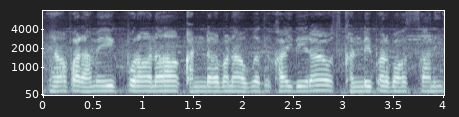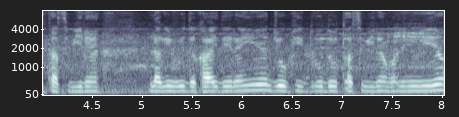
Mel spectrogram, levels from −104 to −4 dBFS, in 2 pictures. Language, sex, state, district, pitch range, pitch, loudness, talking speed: Hindi, male, Chhattisgarh, Bilaspur, 160-170 Hz, 165 Hz, -19 LUFS, 225 wpm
